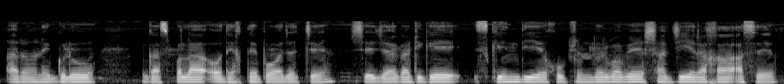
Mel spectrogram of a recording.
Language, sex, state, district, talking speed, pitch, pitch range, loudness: Bengali, male, Assam, Hailakandi, 130 wpm, 110 Hz, 105-115 Hz, -16 LUFS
